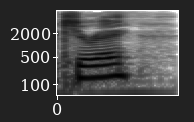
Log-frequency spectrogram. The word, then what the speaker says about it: curiae: All right, Josh, the reason why you are here is because this this Attorney General amicus, it's not even amicus curiae? How do you pronounce it? – Yeah, you said the second one. – Okay, so curiae.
